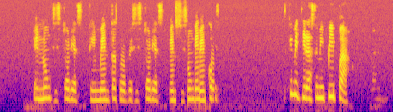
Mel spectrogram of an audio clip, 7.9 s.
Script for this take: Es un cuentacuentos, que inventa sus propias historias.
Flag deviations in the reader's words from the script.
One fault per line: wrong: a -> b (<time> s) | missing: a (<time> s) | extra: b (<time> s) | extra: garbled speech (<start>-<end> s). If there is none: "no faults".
wrong: cuentacuentos -> historias (1.1 s)
missing: sus (2.3 s)
extra: garbled speech (3.4-4.3 s)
